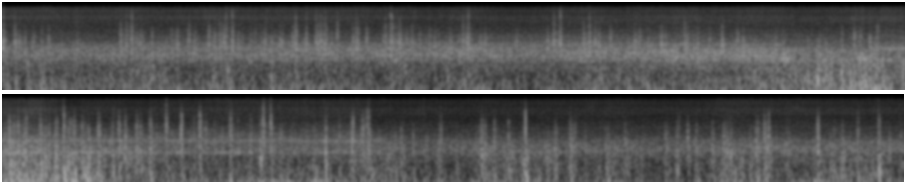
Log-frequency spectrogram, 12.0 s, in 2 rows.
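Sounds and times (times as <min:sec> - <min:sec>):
small clicks and rattles: 0:00.0 - 0:08.5
vehicle rumble: 0:00.0 - 0:12.0
wind buffeting microphone: 0:00.0 - 0:12.0.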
